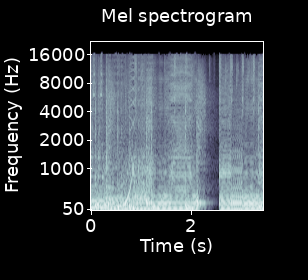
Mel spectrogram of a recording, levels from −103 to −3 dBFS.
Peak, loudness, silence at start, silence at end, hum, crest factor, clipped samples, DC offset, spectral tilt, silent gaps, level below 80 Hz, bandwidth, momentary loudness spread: -2 dBFS; -16 LUFS; 0 s; 0 s; none; 12 dB; under 0.1%; 0.7%; -5 dB/octave; none; -18 dBFS; 17 kHz; 4 LU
